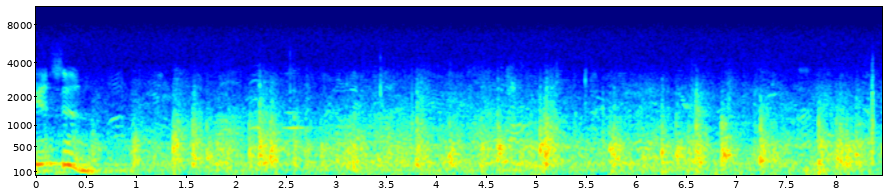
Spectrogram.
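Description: Punches thud against padded mitts.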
